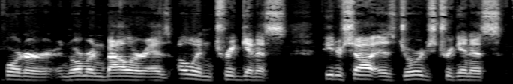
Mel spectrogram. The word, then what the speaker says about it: Tregennis: Like, I hate to correct you, but it's a hard G, so it's Tregennis.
